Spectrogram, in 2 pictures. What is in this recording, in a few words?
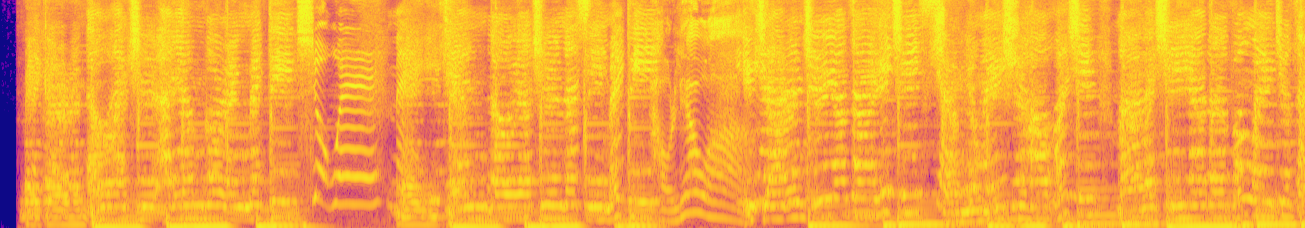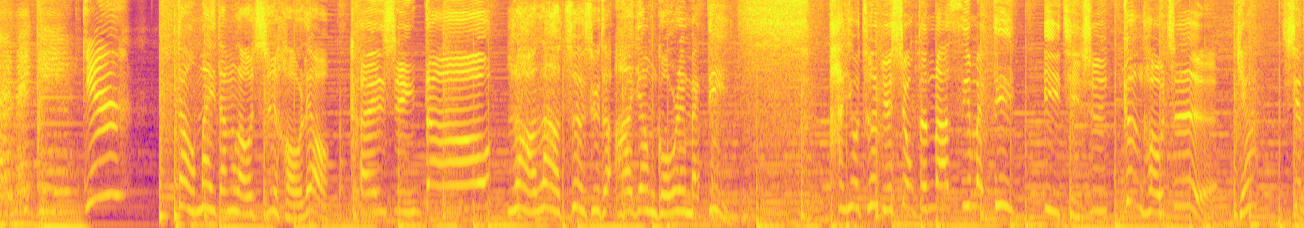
Mandarin; McDonalds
